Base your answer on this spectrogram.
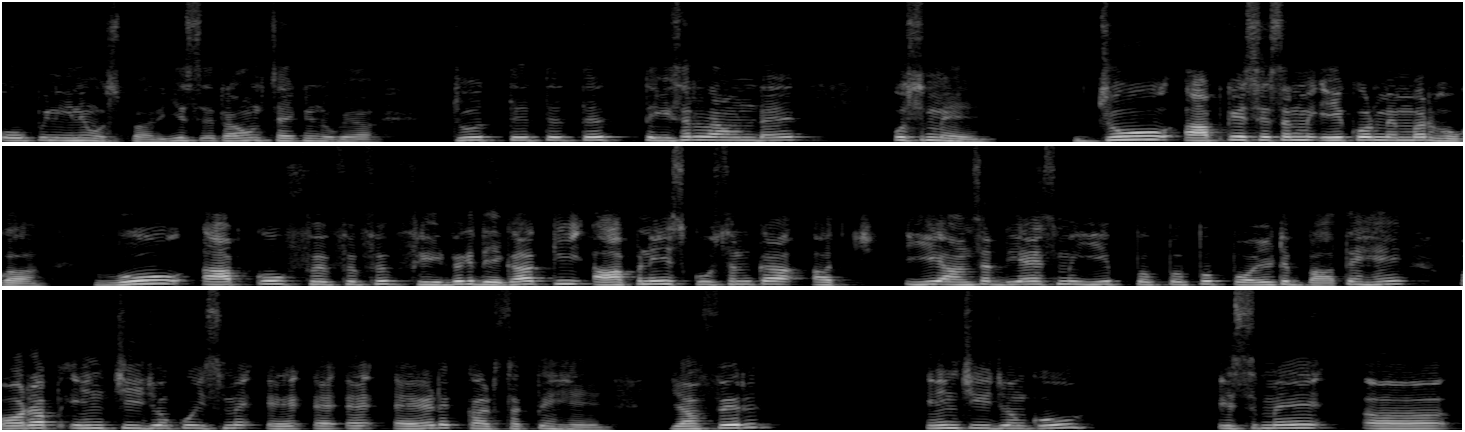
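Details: Stuttering in a man speaking Hindi at an online stammering support group session, with part-word repetitions.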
